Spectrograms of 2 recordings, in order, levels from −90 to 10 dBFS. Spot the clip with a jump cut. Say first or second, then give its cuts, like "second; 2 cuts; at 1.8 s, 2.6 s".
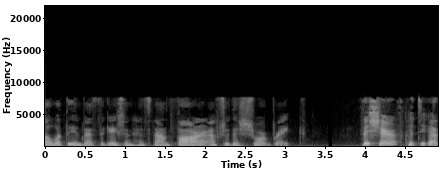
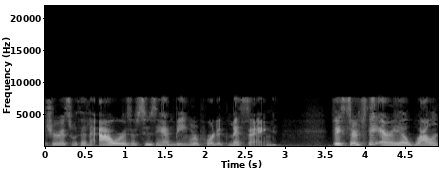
first; 1 cut; at 1.6 s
